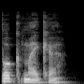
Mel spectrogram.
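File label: "bookmaker", British English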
